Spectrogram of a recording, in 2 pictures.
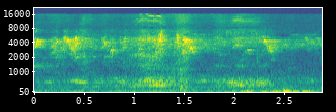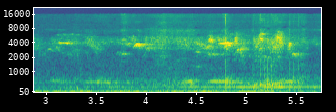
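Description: Near silence with faint bird chirps. A faint steady hum joins about halfway through.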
